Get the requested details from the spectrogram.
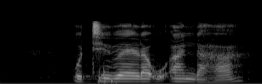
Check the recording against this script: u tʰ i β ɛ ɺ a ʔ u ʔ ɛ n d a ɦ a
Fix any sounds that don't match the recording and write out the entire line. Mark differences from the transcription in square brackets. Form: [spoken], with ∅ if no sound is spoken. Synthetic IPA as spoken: u tʰ i β ɛ ɺ a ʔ u ʔ [a] n d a ɦ a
